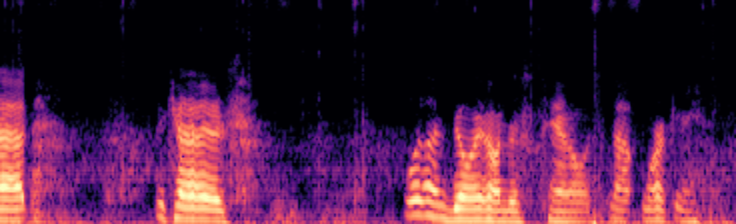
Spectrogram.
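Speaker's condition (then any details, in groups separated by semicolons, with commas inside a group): Parkinson's; speech impediment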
